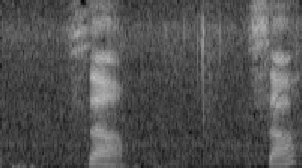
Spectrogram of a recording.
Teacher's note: زبان کی نوک سامنے والے دانتوں کے اندرونی کناروں سے جب ٹکراتی ہے تو سا ادا ہوتا ہے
